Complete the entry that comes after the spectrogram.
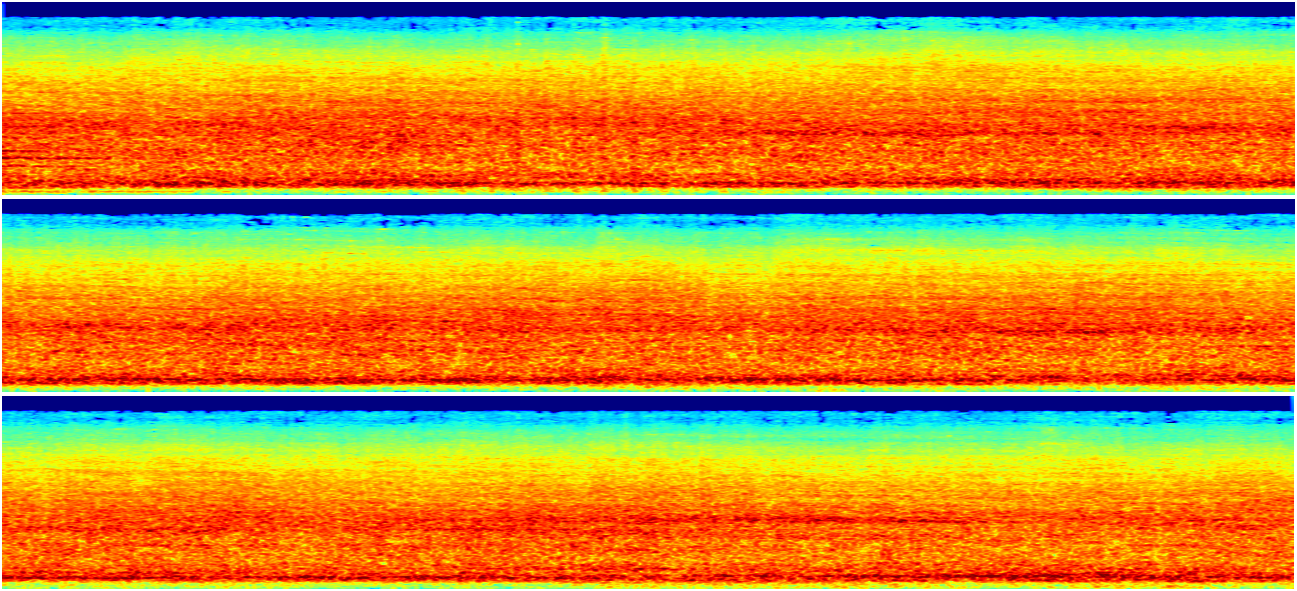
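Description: Long freight train of open coal wagons rolling past: a steady rumble and rattle of wheels on rail.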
